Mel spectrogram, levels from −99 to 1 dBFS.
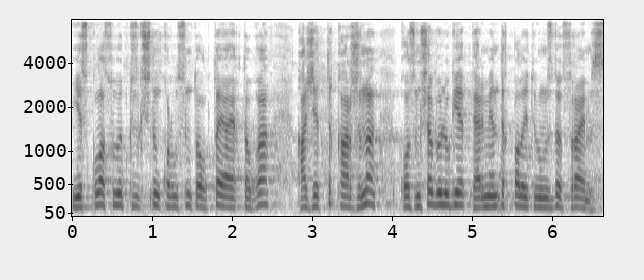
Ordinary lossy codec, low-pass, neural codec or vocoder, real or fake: none; none; codec, 16 kHz, 16 kbps, FunCodec, trained on LibriTTS, 50 frames a second; fake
